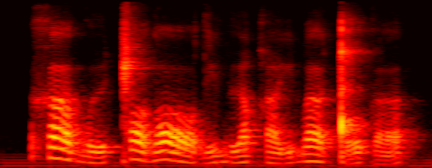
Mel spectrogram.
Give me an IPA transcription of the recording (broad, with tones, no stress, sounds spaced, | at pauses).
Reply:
x ɐː˥˧ ɡʷ ɨː˨˩˦ ǁ ɔ˥˧ d ɔː˥˩ d i˨˦ b ɨː˨˦ qʰ iː˨˩˦ b ɐː˥˧ ǃ o˩˧˩ k ɐ˨˩˦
